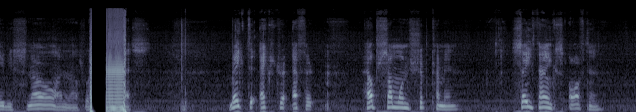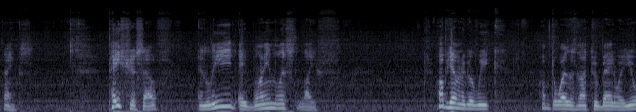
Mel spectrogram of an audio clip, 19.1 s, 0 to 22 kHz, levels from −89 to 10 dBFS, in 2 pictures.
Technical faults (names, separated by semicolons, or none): cable pulled and plugged in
